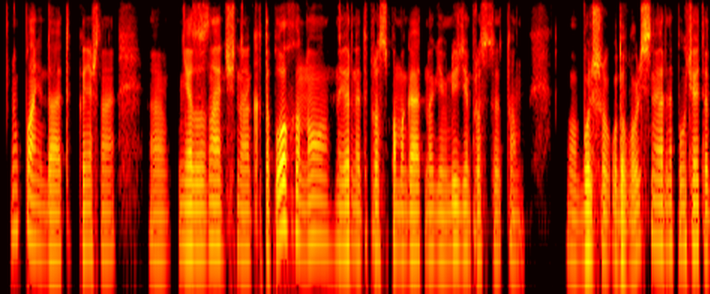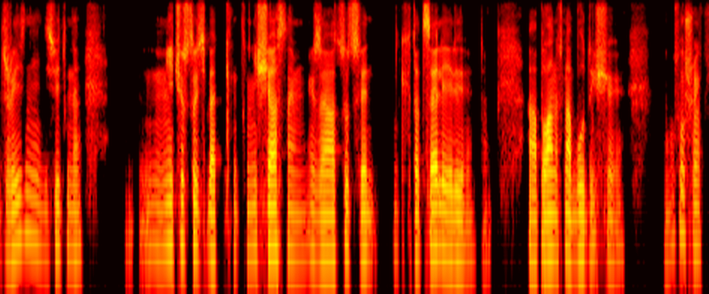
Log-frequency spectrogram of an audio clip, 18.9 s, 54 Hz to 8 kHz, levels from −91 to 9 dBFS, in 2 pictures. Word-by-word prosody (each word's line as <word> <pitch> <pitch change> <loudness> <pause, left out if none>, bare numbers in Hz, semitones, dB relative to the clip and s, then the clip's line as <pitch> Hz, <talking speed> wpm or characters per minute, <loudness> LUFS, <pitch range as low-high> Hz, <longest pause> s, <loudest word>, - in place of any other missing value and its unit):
Ну, 155 - -8
в - - -44
плане, 130 -3 +1
да, 110 -1 -1
это, - - -10
конечно, 115 -1 -4 0.4
э, 105 0 -7 0.2
не 120 0 -1
однозначно 115 -1 +1
как-то 115 - -5
плохо. 170 -3 +5
Но, 130 +1 -3
наверно, 120 0 -2
это 115 - -6
просто 120 -1 -1
помогает 115 -1 0
многим 110 -1 -7
людям 115 -1 -3
просто 110 0 -4
там, 100 +1 -9 0.6
э, 105 -2 -8
больше 110 +2 +3
удовольствия, 110 +4 +3
наверно, 125 -1 -1
получать 120 +3 -2
от 115 -2 -4
жизни. 130 +5 -3
Действительно, 110 0 -2 0.8
м, 120 -1 -13
не 125 0 +1
чувствовать 125 -2 +2
себя 105 -1 +3
каким-то 115 - -12
несчастным 115 -2 +4
из-за 105 -1 +2
отсутствия 105 0 0 0.3
каких-то 110 -1 -6
целей 115 -1 +5
или 100 -1 -3
там, - - -19 0.5
э, 95 - +2
планов 105 0 +4
на - - +5
будущее. 110 +1 -3 0.5
Ну, 100 - -16
слушай 135 -6 -2
115 Hz, 145 wpm, -25 LUFS, 105-120 Hz, 0.8 s, плохо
